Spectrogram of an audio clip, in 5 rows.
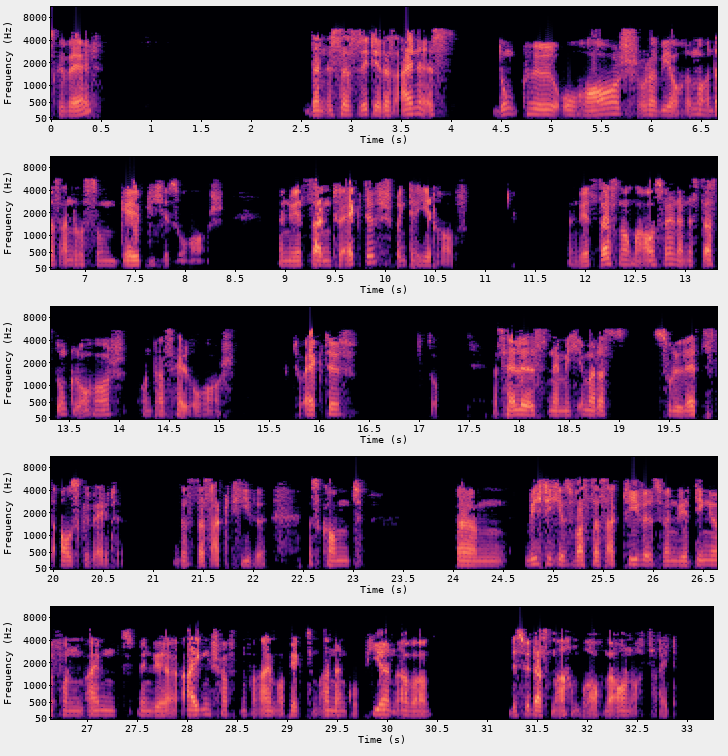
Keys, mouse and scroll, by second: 7.5 shift+a, 8.2 shift+s, 8.9 click, 11.4 shift+right click, 15.0 shift+s, 15.6-16.7 drag, 17.8 right click, 19.2 shift+right click, 20.5-24.2 middle drag, 24.7 right click, 25.1 middle click, 25.7 click, 26.7 middle click, 27.9 click, 28.5 middle click.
